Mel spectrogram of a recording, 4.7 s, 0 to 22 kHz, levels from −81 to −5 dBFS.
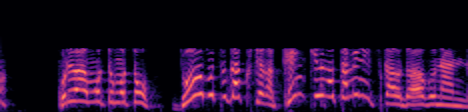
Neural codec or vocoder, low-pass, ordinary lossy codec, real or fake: none; 3.6 kHz; none; real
